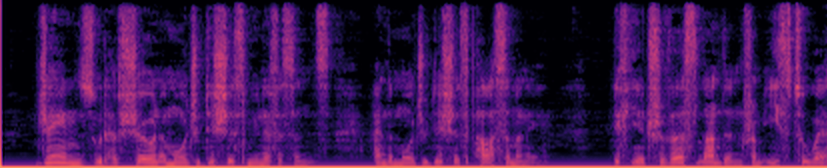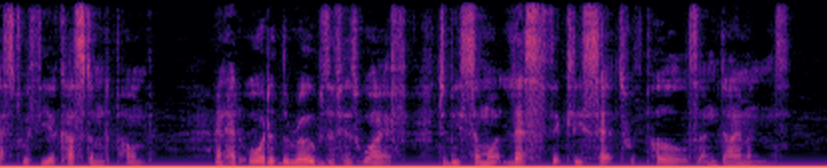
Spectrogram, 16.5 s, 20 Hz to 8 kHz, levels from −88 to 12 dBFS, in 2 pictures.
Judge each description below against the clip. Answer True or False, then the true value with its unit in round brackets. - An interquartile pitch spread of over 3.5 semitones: False (3.0 semitones)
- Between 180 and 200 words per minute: False (160 wpm)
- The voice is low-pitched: True (115 Hz)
